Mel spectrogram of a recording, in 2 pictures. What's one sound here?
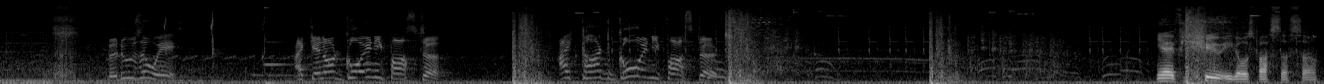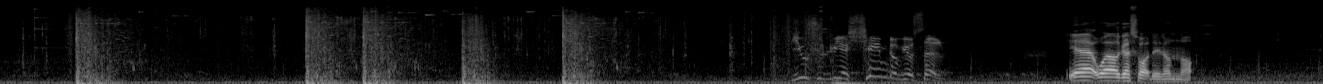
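A frightened man speaks quickly and pleads.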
